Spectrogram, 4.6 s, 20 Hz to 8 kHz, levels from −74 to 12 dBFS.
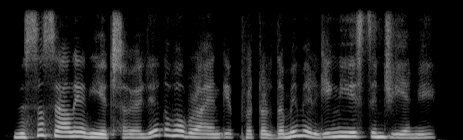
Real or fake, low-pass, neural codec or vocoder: fake; 7.2 kHz; codec, 16 kHz in and 24 kHz out, 0.4 kbps, LongCat-Audio-Codec, four codebook decoder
